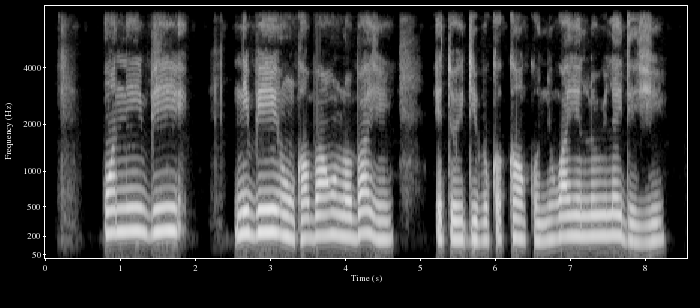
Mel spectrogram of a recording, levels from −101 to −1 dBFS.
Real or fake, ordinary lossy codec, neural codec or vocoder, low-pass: real; none; none; 7.2 kHz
